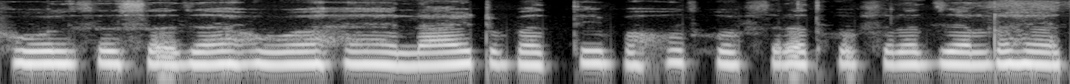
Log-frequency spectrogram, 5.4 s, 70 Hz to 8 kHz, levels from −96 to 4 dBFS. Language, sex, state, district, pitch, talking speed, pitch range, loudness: Hindi, female, Jharkhand, Garhwa, 220 Hz, 145 wpm, 215-225 Hz, -13 LUFS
